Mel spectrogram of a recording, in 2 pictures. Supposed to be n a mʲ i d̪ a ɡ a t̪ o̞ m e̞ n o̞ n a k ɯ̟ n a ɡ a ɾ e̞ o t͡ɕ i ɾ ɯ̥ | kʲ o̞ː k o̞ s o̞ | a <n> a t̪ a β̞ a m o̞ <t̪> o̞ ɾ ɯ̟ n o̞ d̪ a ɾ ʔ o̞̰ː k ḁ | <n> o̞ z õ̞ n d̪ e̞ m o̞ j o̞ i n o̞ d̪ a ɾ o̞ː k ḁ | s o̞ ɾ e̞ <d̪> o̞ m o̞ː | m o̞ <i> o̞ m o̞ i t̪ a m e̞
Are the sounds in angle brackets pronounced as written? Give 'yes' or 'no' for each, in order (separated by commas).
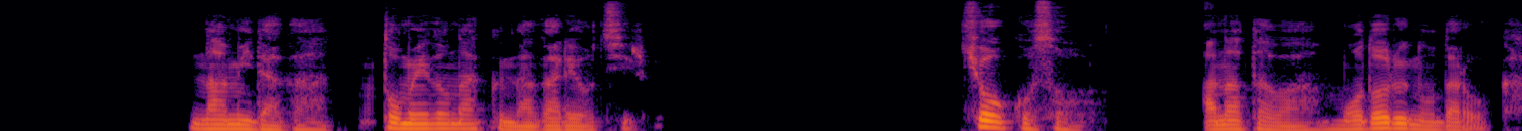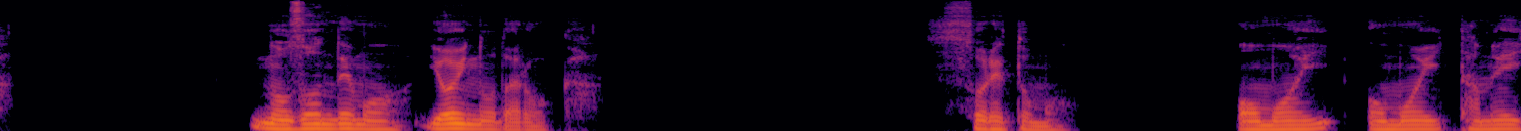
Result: yes, no, yes, no, yes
